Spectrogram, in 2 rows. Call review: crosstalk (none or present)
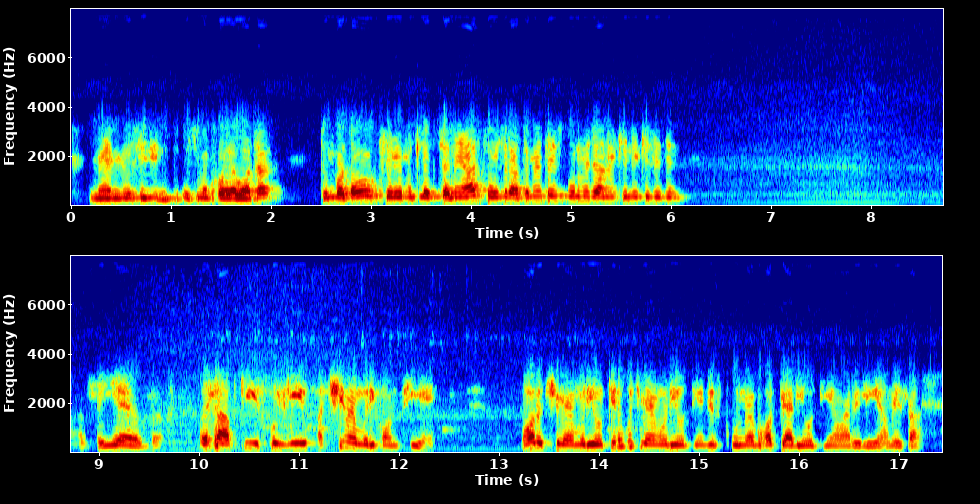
none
